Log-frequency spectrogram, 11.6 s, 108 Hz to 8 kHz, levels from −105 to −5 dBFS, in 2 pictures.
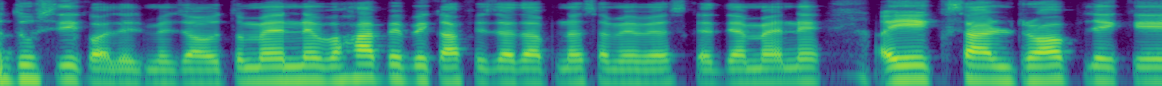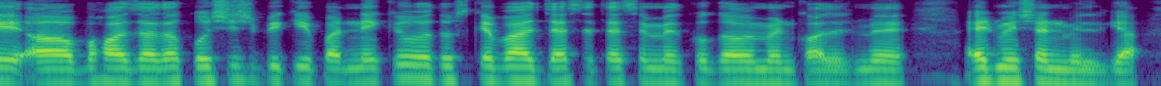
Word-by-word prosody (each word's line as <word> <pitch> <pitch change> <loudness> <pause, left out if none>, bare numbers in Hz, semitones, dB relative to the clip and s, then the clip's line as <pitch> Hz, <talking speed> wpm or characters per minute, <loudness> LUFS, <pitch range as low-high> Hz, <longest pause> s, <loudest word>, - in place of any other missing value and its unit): दूसरी 155 0 -1
कॉलेज 120 - -2
में 125 0 -7
जाऊँ। 125 0 -1
तो 135 - -5
मैंने 145 +1 +3
वहाँ 165 +2 +5
पे 160 - +1
भी 150 0 -1
क़ाफी 140 -1 0
ज़्यादा 130 0 0
अपना 130 0 -3
समय 125 -1 -4
व्यस्त 125 +1 -4
कर - - -3
दिया 130 +1 -1
मैंने 135 +1 0 0.4
1 155 0 +7
साल 145 -2 +5
ड्रॉप 145 +2 +3
लेके 140 -1 +2
अ, 130 0 +4
बहुत 140 -1 +2
ज़्यादा 135 0 0
कोशिश 145 +1 -4
भी 150 - -3
की 140 0 -5
पढ़ने 135 0 -3
की 150 - -12
और 155 -2 -2
उसके 145 0 -2
बाद 145 -2 +4
जैसे-तैसे 135 0 -3
मेरे 130 -1 -5
को 130 - -9
गवर्नमेंट 125 -1 -2
कॉलेज - - -4
में 125 -1 -3 0.4
एडमिशन 135 -1 +1
मिल - - -8
गया। - - 0
135 Hz, 210 wpm, -25 LUFS, 130-145 Hz, 0.4 s, 1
